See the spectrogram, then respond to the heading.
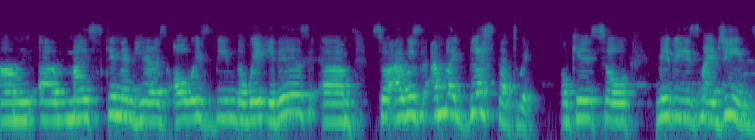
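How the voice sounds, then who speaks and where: With a Nepali accent and a dark, mellow tone, a woman speaks at a fairly high pitch, a moderate pace and fairly even intonation. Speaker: network marketing distributor. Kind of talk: interview.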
